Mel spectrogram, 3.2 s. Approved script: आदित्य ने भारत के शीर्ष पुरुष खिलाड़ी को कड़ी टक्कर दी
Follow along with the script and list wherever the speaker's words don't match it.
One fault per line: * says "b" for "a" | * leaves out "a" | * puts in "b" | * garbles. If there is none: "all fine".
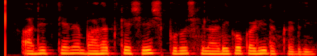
all fine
